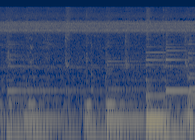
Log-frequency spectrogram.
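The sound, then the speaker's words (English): Insects buzz outdoors on a beautiful day in a low, steady drone that rises and falls in pitch, with a faint high hum behind it and no voices. “The insects are buzzing.”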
